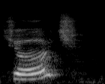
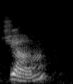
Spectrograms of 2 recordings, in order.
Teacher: The only difference is that ch is voiceless and j is voiced.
